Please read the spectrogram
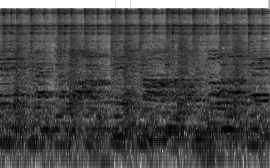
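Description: Live gospel praise song: women singing together into microphones, backed by drums and percussion.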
